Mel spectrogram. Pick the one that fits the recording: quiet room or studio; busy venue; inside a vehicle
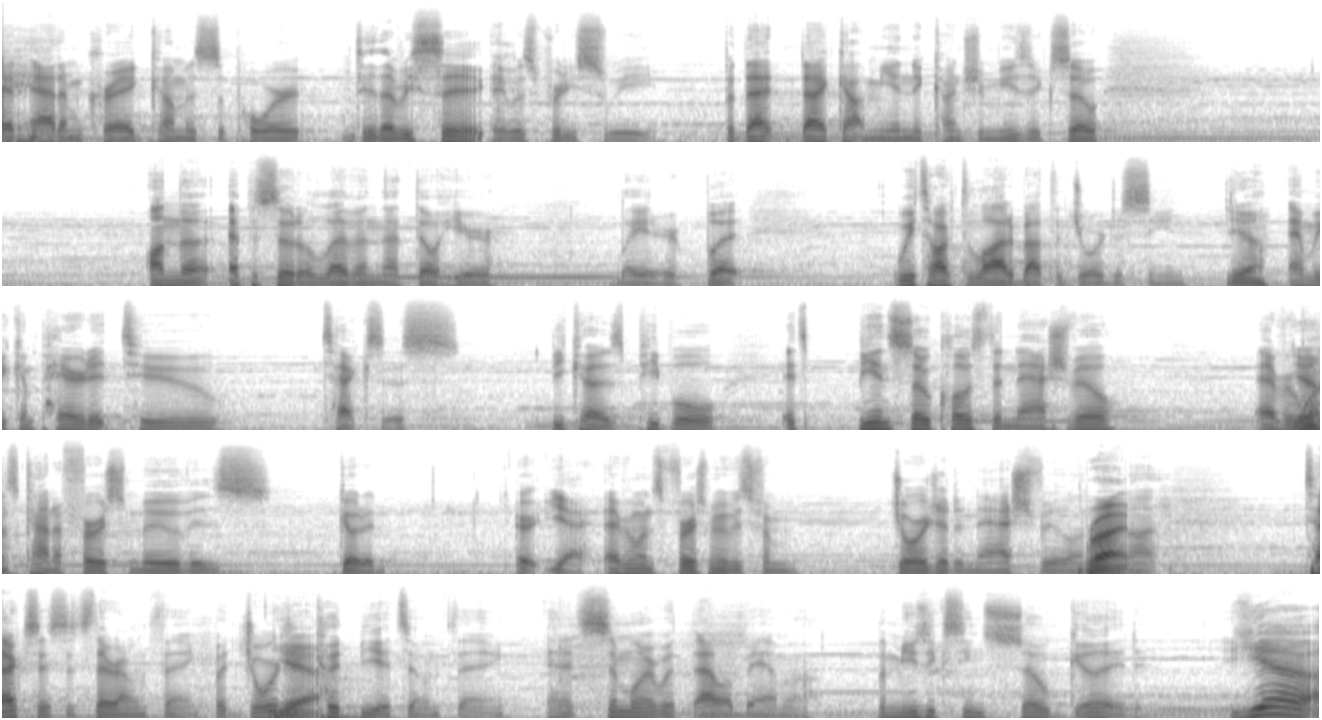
busy venue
